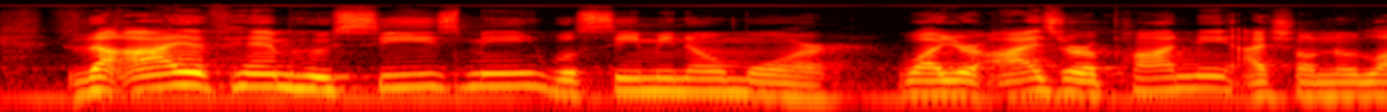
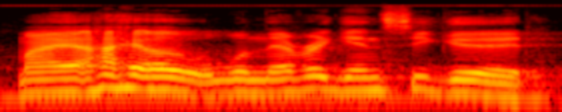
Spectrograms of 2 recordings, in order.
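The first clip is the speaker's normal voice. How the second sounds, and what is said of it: Texan accent. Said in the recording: “He kind of sounds Texan right there.”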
